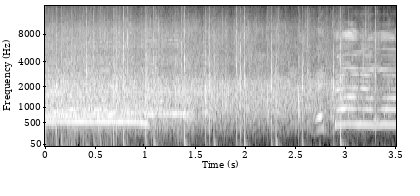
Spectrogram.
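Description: An improv festival crowd in Paris claps in a loud, close burst that thins slightly before swelling again, with a sustained musical tone and a few whistles or cheers over the applause.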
